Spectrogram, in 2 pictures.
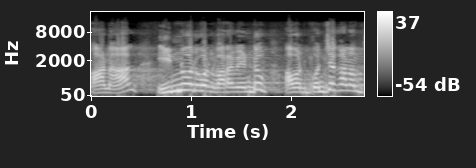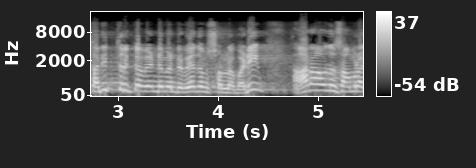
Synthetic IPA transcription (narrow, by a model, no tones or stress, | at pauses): aːnaːl | ɪnːoːɾɯʋɐnʋɐɾɐʋeːɳɖɯm | ɐʋɐnkɔɲd͡ʒɐkaːlɐmt̪ɐɾɪt̪ːɪɾɯkːɐʋeːɳɖɯmɛndrɯʋeːðɐmsɔnːɐpɐɽi | a̰ːɾaːʋɐðɯsaːmɾaː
